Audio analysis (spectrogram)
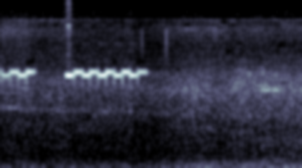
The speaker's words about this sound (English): Oh, there's a phone.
